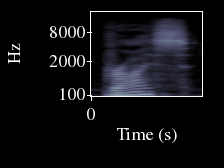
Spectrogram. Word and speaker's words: Bryce: My name is Bryce Chambers. – Bryce Chambers. How do you spell that? – B-R-Y-C-E.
